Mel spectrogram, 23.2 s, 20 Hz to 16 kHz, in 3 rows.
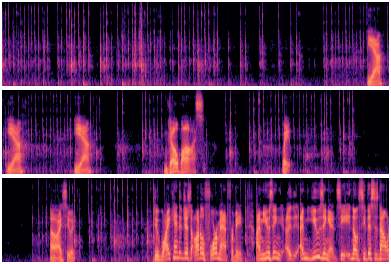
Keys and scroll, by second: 0.0-5.0 typing, 2.2 ctrl+c, 5.6 ctrl+o, 6.3-23.2 typing, 9.9 Return, 18.6 ctrl+c.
